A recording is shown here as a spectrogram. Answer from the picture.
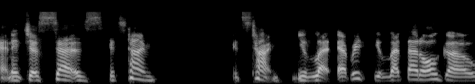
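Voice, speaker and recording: A woman with an American accent speaks at a moderate pace, her medium-pitched voice showing ordinary pitch variation. Her tone is bright and sharp, and the sound is dry and close with no echo. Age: 60s. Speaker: author and traveler. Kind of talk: casual chat.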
